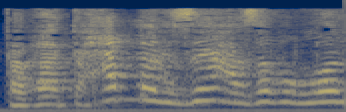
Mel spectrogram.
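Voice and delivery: ordinary talk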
